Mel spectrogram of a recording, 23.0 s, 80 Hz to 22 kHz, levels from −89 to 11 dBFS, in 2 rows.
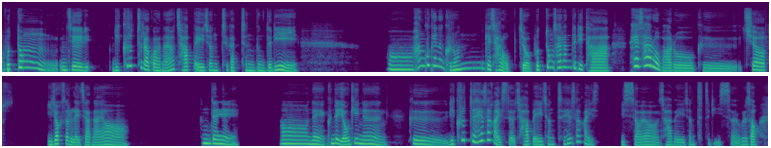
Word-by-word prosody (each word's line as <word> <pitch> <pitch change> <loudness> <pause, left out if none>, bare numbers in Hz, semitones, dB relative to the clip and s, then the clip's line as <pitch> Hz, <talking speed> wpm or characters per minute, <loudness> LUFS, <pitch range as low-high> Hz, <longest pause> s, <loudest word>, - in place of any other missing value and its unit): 보통 330 - +1
인제 200 -1 +3
리 180 0 -5 0.3
리크루트라고 220 - +1
하나요? 170 +5 +1
잡 200 -2 -1
에이전트 185 +1 -1
같은 165 0 -3
분들이 170 0 +1 1.3
어 250 - -1 0.3
한국에는 440 - +1
그런 295 +9 0
게 240 -4 +3
잘 200 -1 0
없죠. 155 -4 0
보통 220 +11 +1
사람들이 340 -6 0
다 165 -3 0 0.3
회사로 425 - +7
바로 160 -2 -1
그 145 -3 -7
취업 200 -3 +1
스 - - -23 0.5
이력서를 200 -1 +3
내잖아요. 150 +2 -2 1.1
근데 225 -8 +2 0.6
어 215 -1 +2
네 195 -5 +2
근데 230 -3 +3
여기는 190 -4 +2 0.3
그 175 - -1
리크루트 365 - 0
회사가 395 +6 +3
있어요. 150 +1 -5
잡 180 +1 -4
에이전트 180 +3 -4
회사가 255 -1 -3
있 165 -3 -8 0.4
있어요. 160 -1 -4
잡 160 +3 -7
에이전트들이 150 +1 -9
있어요. - - -8
그래서 170 -3 -1
195 Hz, 270 characters per minute, -23 LUFS, 165-235 Hz, 1.3 s, 회사로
